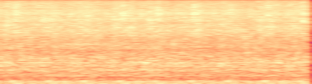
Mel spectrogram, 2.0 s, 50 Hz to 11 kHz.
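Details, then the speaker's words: 1975 Ford Bronco being restored, V8 after sitting 20+ years: low, steady, even rumble with no knocks or misses, healthy sound. Shows 50 psi oil pressure afterward; normal idle. "I'm gonna start it up for you. Let you hear how this Bronco sounds and runs even after sitting for 20 plus years."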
